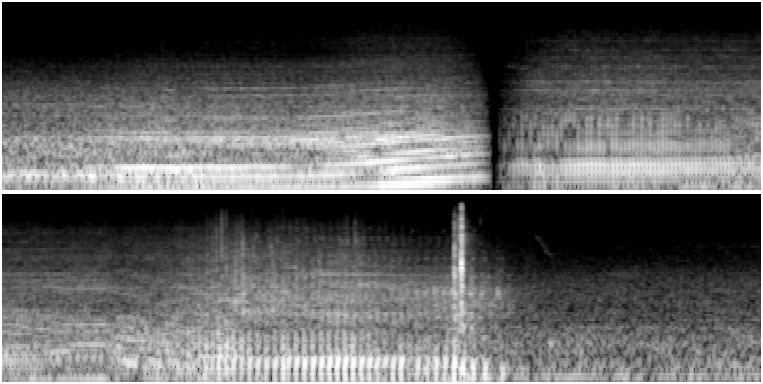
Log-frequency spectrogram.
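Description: Motorcycle engine running as the bike is ridden, its pitch rising a few seconds in. The sound cuts out abruptly near five seconds and comes back, then the engine slows with an audible firing beat, a sharp clack is heard near the end, and it falls much quieter as the bike comes to a stop.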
